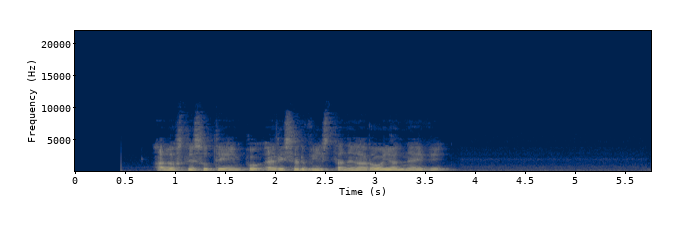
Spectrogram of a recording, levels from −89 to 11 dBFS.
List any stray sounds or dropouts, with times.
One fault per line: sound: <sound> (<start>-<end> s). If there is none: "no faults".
no faults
